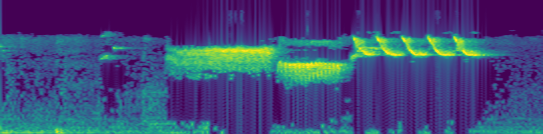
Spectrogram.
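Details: Excited canary after a quiet start: a bright sustained trill, a lower buzzy roll, then a run of quick repeated sweeping notes, falling silent at the end.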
